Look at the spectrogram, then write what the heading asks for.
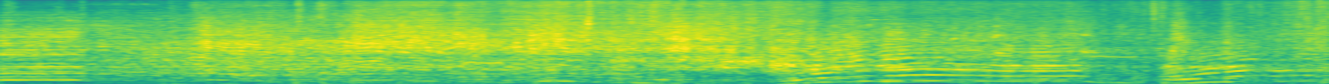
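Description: Rally car engine lifting off as it brakes into a tight hairpin, then accelerating out of the bend. The revs climb around five seconds in, dip briefly, and climb again just after seven seconds.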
